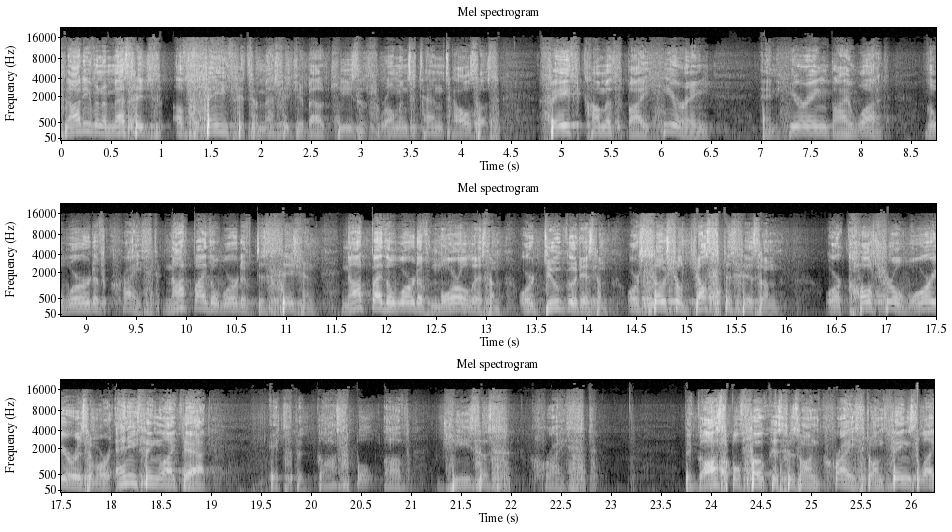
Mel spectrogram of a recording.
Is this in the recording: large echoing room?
yes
